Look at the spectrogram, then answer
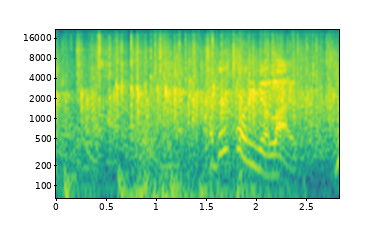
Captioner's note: audience applauds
